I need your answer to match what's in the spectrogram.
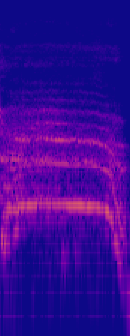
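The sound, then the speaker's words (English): A person imitates cows around a yard bellowing for hay with one loud, drawn-out, strained call that holds a steady high pitch, then sags downward and cuts off at the end. “All the cows around the yard, because we can't move the hay very all far, the they make a sound that I would describe as this.”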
